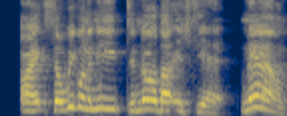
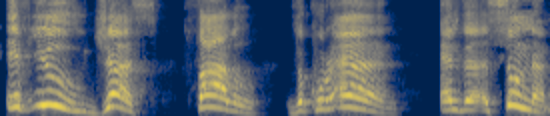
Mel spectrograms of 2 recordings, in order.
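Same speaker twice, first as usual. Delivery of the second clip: slow and weighty; slower than usual. Shown as a demonstration. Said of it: "listen to my words closely".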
